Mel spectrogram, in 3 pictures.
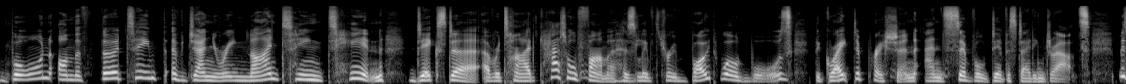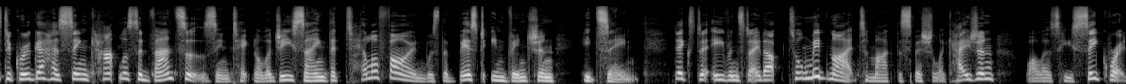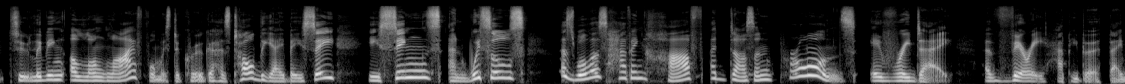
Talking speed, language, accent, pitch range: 155 wpm, English, Australian, 165-245 Hz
